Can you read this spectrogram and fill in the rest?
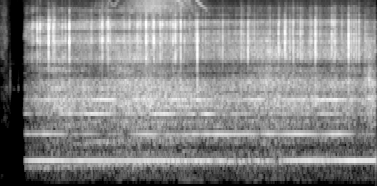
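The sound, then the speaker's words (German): An air raid siren from a war sound-effects record blares at a steady, unwavering pitch, starting abruptly and holding loud and continuous with a hissy, crackly background, like an old record. No one speaks. “Der Bombenalarm wahrscheinlich.”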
